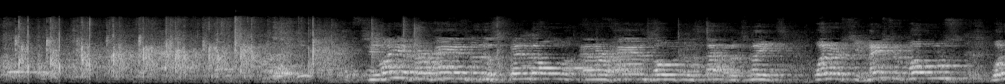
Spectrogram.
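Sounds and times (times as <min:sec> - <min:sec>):
audience applause: 0:00.0 - 0:03.4
speech: 0:03.7 - 0:10.0.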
